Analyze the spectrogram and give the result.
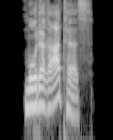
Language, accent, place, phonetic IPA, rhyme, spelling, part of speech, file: German, Germany, Berlin, [modeˈʁaːtəs], -aːtəs, moderates, adjective, De-moderates.ogg
- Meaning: strong/mixed nominative/accusative neuter singular of moderat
